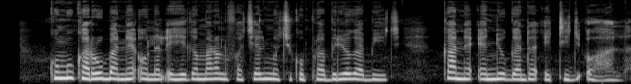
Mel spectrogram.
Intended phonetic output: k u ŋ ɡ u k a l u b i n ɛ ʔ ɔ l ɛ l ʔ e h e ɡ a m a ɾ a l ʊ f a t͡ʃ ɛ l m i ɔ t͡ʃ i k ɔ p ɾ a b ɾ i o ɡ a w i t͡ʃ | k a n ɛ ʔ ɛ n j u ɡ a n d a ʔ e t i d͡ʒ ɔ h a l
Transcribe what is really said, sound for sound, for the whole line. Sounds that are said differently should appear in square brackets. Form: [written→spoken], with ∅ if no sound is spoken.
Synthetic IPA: k u ŋ ɡ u k a [l→ɾ] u b [i→a] n ɛ ʔ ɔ l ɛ l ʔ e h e ɡ a m a ɾ a l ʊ f a t͡ʃ ɛ l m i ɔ t͡ʃ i k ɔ p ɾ a b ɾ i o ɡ a [w→b] i t͡ʃ | k a n ɛ ʔ ɛ n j u ɡ a n d a ʔ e t i d͡ʒ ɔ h a l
